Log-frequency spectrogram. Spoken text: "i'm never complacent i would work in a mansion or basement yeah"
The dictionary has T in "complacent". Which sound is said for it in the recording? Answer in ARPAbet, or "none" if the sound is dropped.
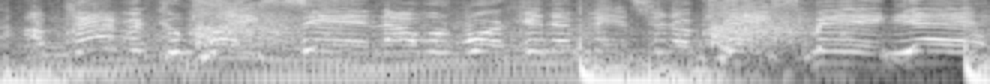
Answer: none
